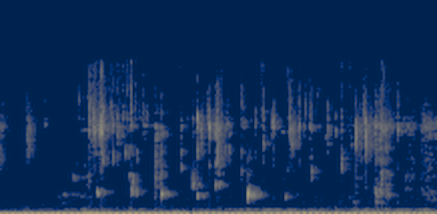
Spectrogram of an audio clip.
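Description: Water drops flicked from wet fingers onto couscous in a dish: a scatter of small, irregular drips over a steady low hum.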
